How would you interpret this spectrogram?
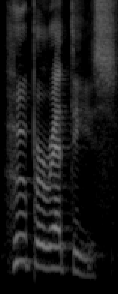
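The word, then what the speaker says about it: ὑπηρέτης: bear with me let me say it correctly Hooper read these who Peretti's literally means this concept of being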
